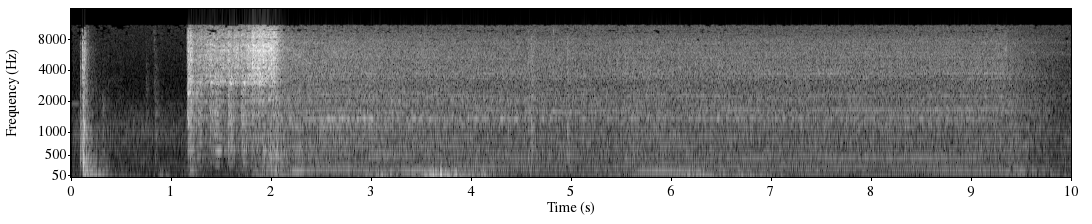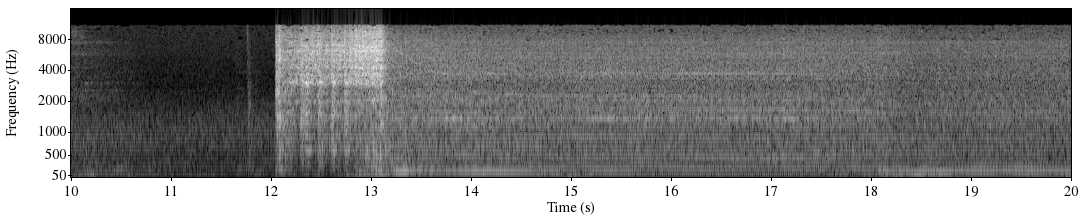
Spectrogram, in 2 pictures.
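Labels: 0.0s A car door closes loudly. 1.2s
1.2s A car engine starts loudly. 9.8s
9.8s A car engine stops abruptly. 12.1s
12.1s Car engine starts loudly, with the motor running rapidly and its rhythm changing at the end. 20.0s

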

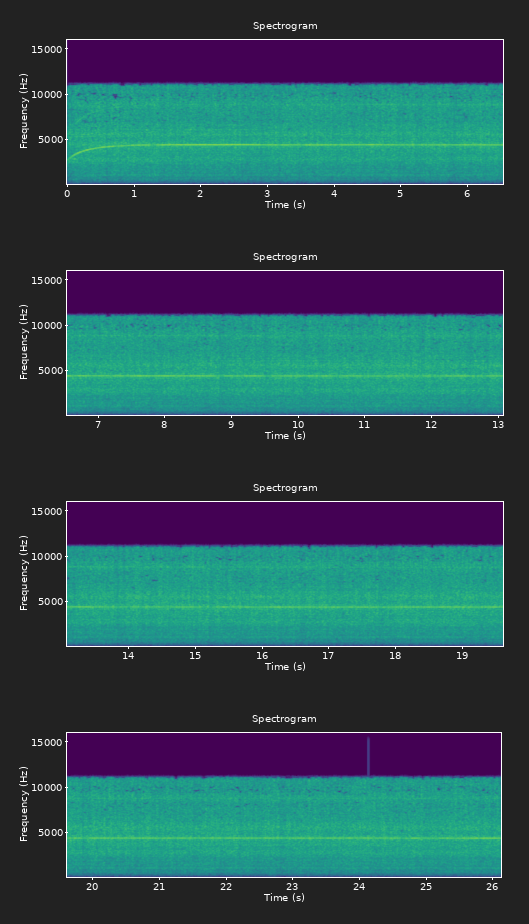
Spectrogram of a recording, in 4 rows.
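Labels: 0.0s A drill is operating steadily. 26.1s

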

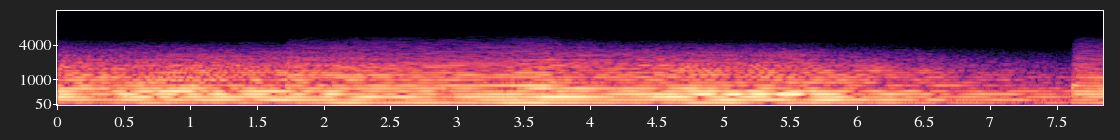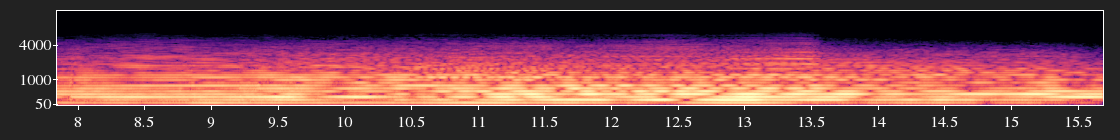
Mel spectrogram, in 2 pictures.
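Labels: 0.0s A ship's foghorn sounds twice in the distance. 15.7s

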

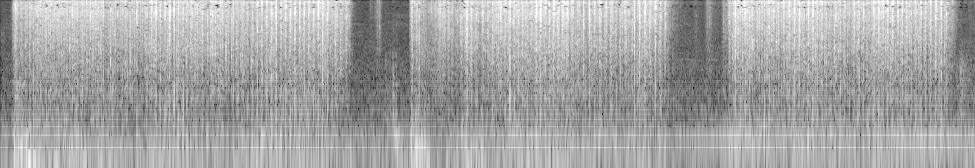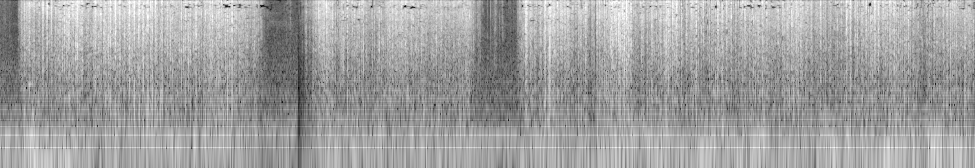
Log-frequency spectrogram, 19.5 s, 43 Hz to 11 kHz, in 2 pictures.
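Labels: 0.0s Bugs being electrocuted. 6.7s
7.3s Bugs being electrocuted. 19.5s

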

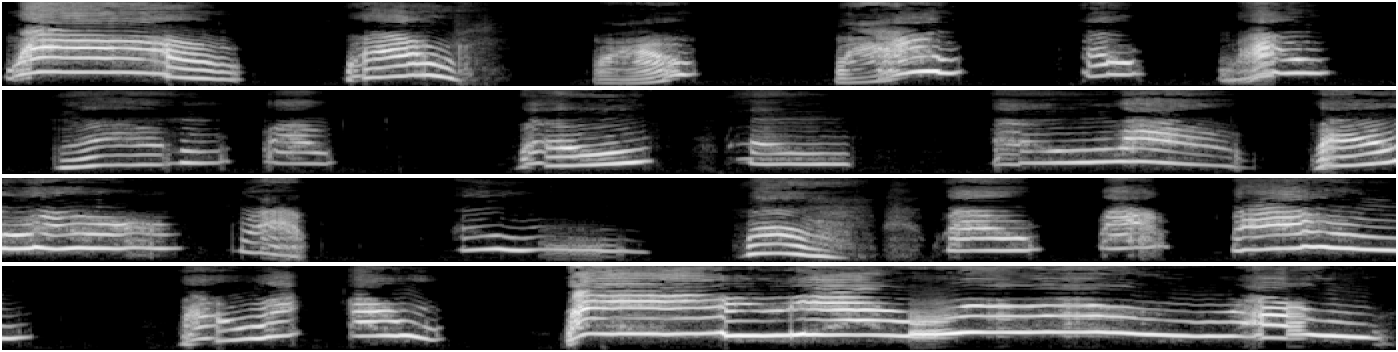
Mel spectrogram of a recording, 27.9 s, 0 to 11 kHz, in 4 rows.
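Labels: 0.0s A cat meows. 8.7s
9.5s A cat is meowing. 13.3s
13.5s A person meowing like a cat. 15.6s
16.2s A strange meow. 17.3s
17.6s A person meowing like a cat. 21.2s
21.8s A strange meow. 23.2s
23.7s A loud, tormented meow is made by a human. 27.9s

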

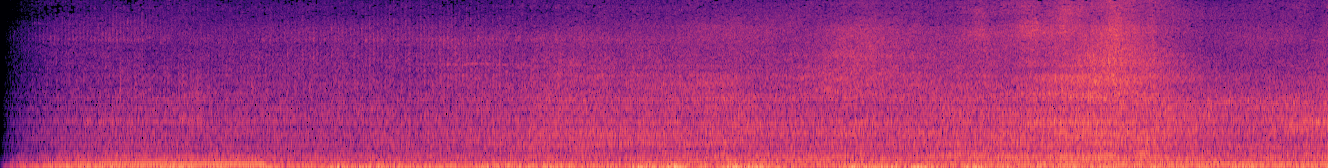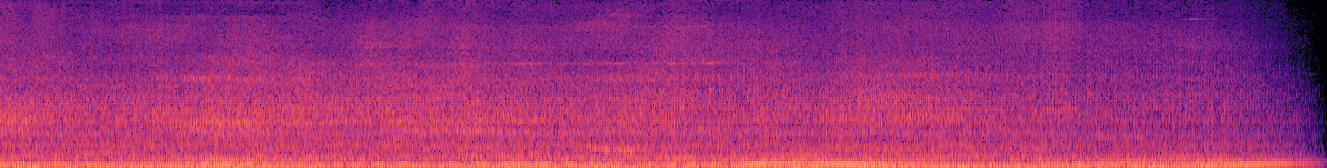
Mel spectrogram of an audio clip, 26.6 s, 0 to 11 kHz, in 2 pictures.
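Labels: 0.0s Cars driving by on a road with varying intensity in the background. 26.6s

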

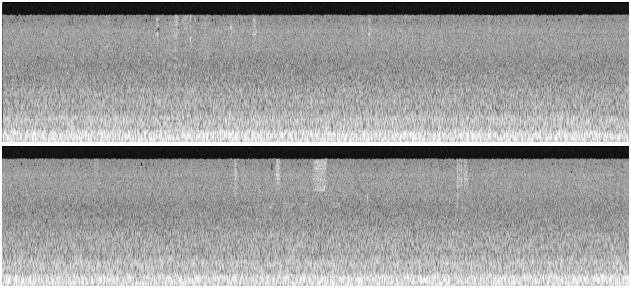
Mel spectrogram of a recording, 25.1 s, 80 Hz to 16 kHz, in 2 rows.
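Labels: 0.0s The continuous noise of an airplane. 25.1s

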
